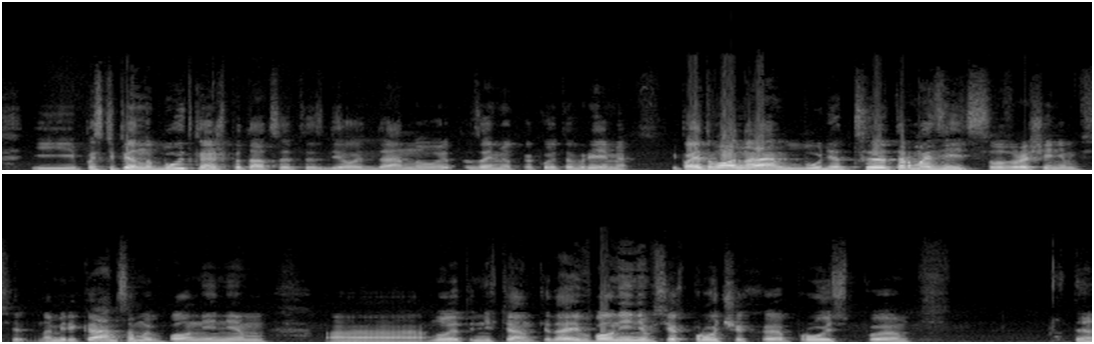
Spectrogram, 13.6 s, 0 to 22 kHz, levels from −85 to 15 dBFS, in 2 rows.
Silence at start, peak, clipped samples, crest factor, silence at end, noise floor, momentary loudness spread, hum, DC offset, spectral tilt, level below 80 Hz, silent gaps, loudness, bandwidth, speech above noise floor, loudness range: 0.2 s; 0 dBFS; under 0.1%; 18 dB; 0 s; -61 dBFS; 13 LU; none; under 0.1%; -7 dB/octave; -50 dBFS; none; -17 LUFS; 11.5 kHz; 44 dB; 7 LU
